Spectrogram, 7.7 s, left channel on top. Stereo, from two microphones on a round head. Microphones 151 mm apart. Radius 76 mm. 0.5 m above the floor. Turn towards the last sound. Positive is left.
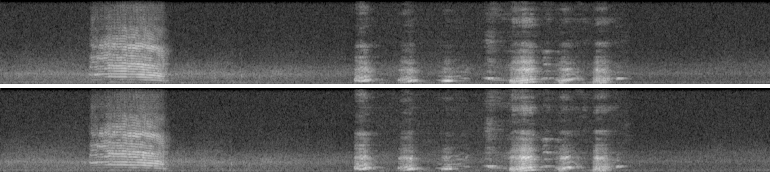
turn(degrees=-40)  # may be behind; listen again after turning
